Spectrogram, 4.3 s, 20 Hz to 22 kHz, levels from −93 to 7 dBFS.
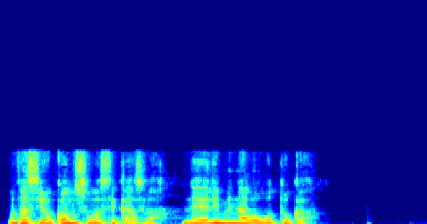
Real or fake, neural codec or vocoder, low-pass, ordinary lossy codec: fake; codec, 16 kHz, 4.8 kbps, FACodec; 7.2 kHz; AAC, 64 kbps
